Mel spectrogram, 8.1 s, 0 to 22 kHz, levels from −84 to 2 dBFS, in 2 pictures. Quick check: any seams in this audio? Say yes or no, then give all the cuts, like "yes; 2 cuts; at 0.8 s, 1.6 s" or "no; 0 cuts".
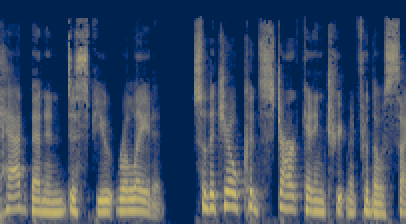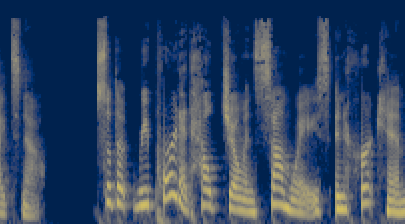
no; 0 cuts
